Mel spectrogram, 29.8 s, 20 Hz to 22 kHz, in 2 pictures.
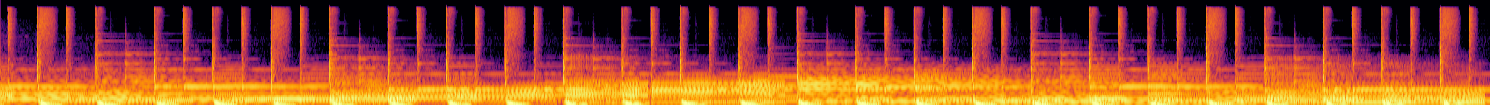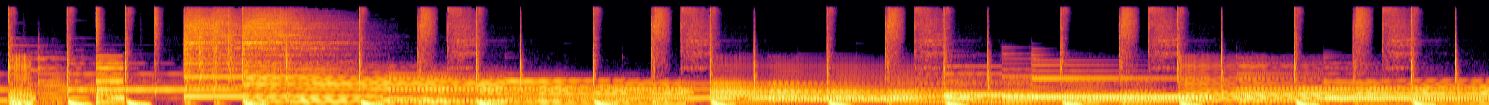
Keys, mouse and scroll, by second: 0.2 Tab, 0.3 click, 0.7 Tab, 2.2 click, 3.5-4.2 scroll up 3, 4.2 i, 7.5 alt+e, 15.2 ctrl+z, 16.3-16.8 scroll down 2, 16.6 Tab, 16.8 middle click, 17.3 scroll down 3, 17.9 click, 18.8 shift+middle click, 19.6 click, 20.0 middle click, 23.5 shift+a, 26.0 s, 27.3 click, 28.4 s.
